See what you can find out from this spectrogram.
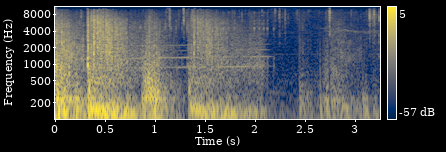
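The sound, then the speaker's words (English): Bombs explode on a television broadcast of an aerial view: a few heavy, rumbling booms land in quick succession, then a lower, softer rumble trails off toward the end. “They turn back to the TV to an aerial view of bombs exploding below.”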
